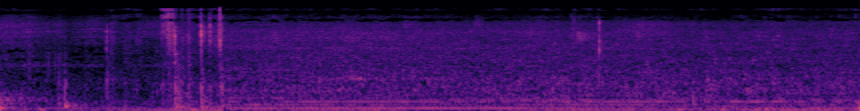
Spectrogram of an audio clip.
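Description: A few light clicks and knocks in the first second or so, then a steady outdoor hiss with a faint hum on a screened pool patio.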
